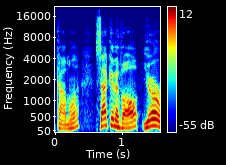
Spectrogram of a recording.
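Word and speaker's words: Kamala: uh first of all kamla Harris's name is pronounced kamla second of all you're right uh Donald Trump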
